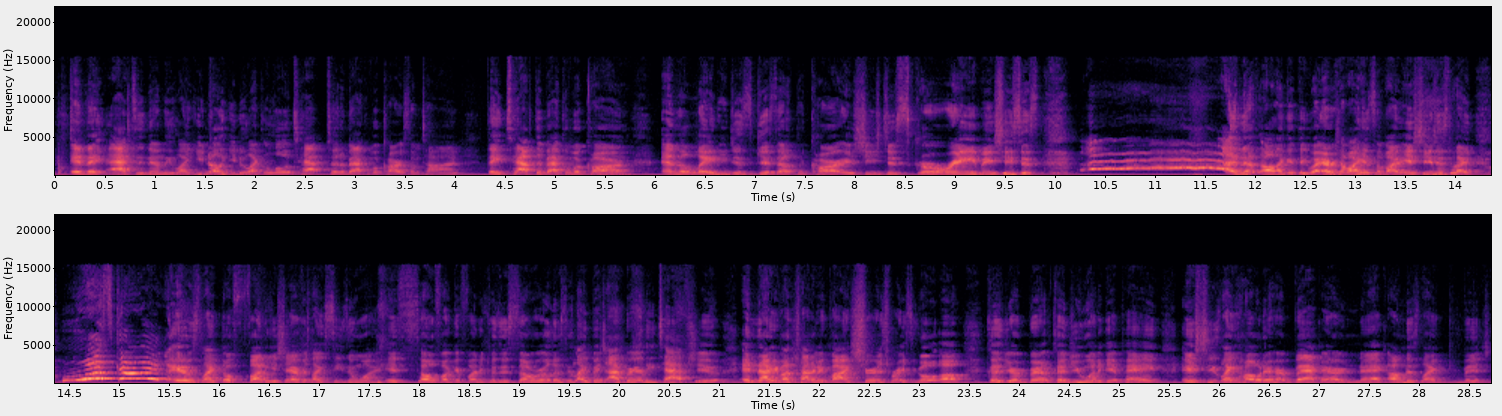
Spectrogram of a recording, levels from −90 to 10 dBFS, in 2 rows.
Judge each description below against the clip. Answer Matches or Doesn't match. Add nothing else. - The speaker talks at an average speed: Doesn't match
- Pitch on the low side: Doesn't match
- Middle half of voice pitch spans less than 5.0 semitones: Doesn't match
